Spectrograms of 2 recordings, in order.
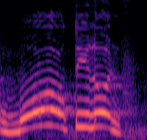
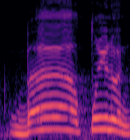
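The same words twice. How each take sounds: First: The first syllable is heavy, with rounded lips. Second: The first syllable is light, with relaxed lips. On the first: The speaker calls it wrong. "jangan baca batilun" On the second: The speaker calls it right. "Bibir biasa je"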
